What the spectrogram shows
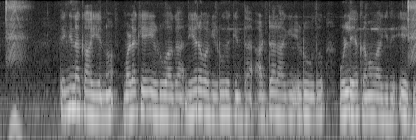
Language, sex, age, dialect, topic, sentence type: Kannada, female, 18-24, Mysore Kannada, agriculture, question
